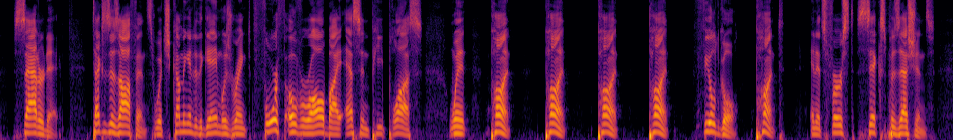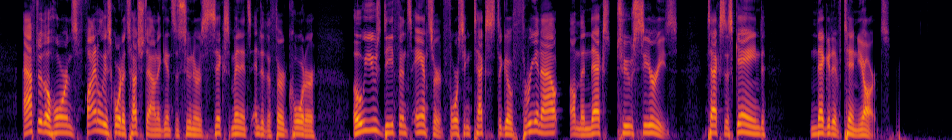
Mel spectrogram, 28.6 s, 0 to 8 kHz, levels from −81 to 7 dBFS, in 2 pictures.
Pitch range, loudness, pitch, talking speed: 125-165 Hz, -19 LUFS, 145 Hz, 135 wpm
